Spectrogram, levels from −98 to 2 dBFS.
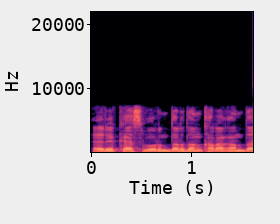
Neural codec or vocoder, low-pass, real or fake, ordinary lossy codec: none; 7.2 kHz; real; none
